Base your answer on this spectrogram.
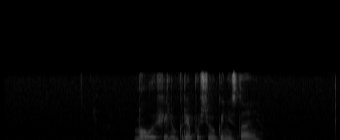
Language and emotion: Russian, neutral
